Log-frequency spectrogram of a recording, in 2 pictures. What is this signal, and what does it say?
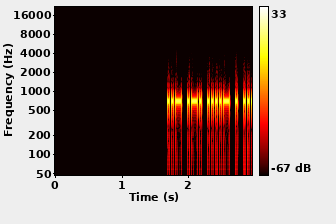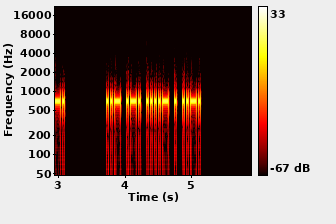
Morse code, heard as a keyed tone, about 40 wpm, 700 Hz. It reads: UR4EF UR4EF
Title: DXCC-100 Call Signs - 5 Characters - Repeated 2x - 40wpm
